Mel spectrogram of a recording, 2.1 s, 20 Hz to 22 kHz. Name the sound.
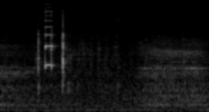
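timer beeping as it is set for 3 minutes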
